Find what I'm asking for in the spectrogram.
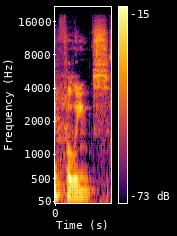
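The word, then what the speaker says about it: Falinks: Or Phalanx. Flinks? – Yeah. – That's how you say it, right? – I'd say Flinks. – Flinks? Yeah, Flinks.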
